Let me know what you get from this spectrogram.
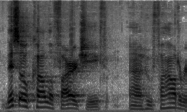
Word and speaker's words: Ocala: I called it Osceola last time, and he's saying it's Ocala. So we're going to go with Ocala.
